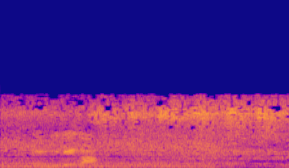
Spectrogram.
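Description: Steady running noise of a CNC oscillating-knife cutting machine, with a brief whining glide about half a second in.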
